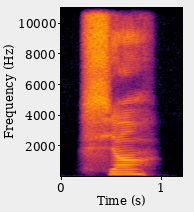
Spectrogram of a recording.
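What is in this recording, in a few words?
"xiang1", Chinese; HSK4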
